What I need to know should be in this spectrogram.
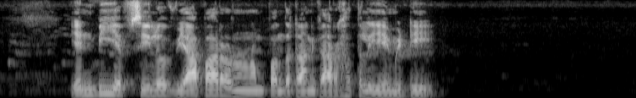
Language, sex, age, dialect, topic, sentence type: Telugu, male, 25-30, Central/Coastal, banking, question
